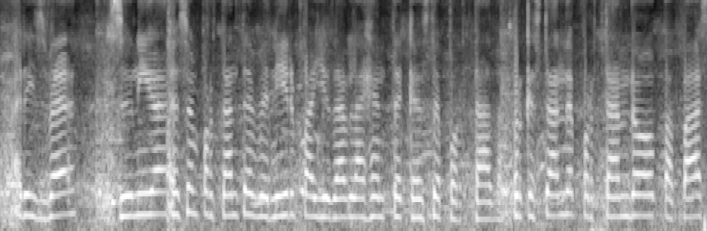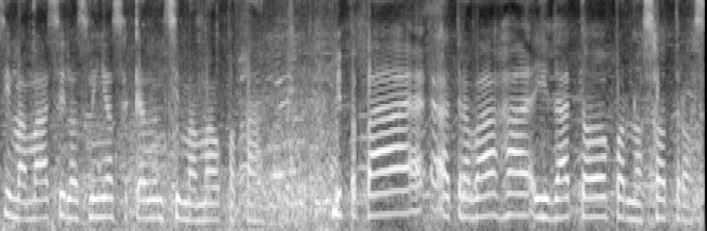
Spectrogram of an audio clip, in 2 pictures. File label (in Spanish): Entrevista Marcha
